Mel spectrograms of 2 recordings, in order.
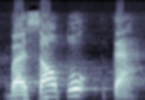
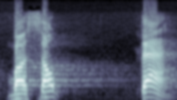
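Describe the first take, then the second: First: The first t is released with a vowel bounce. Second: The first t is held with no release. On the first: The speaker calls it wrong. "Jangan dibaca basatu ta" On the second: The speaker calls it right.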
